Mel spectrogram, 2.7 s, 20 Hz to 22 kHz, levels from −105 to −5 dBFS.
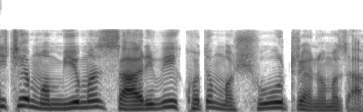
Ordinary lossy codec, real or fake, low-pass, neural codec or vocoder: none; real; 7.2 kHz; none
